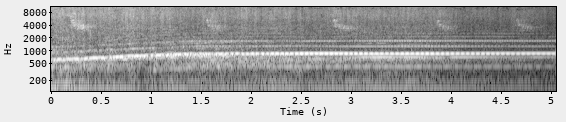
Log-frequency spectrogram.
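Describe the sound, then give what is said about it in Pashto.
A remembrance alarm siren wails across Jerusalem as a memorial alarm, holding one loud, steady tone that drifts slightly upward and stays constant throughout, with a low rumble underneath. “پرون په بیت المقدس کې په دې مناسبت د ځانګړي الارم له غږولو سره په یو وخت موټرونه پر سړکونو ودرېدل، خلک ترې ښکته شول او د درناوي لپاره دو دقیقو په خاطر چپ پاتې شول.”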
